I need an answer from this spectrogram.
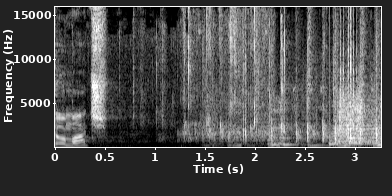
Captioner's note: audience applauding; upbeat music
